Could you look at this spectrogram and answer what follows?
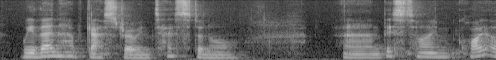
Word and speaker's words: gastrointestinal: the fourth syllable analgesics and this time four syllables the stress on the fourth syllable antibiotics we've got well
